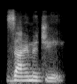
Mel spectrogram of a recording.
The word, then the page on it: zymurgy: Indian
